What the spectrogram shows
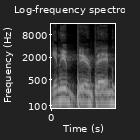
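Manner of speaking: put-on low, boozy, drunk slob voice. Describing a terrible guy, impersonating him as a drunk husband. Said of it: "That's a spot-on impersonation".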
